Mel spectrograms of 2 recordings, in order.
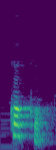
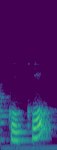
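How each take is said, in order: First: The stress is on the first syllable. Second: The stress is on the last syllable. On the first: The speaker calls it right. "mais coco" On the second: The speaker calls it wrong. "on ne met pas l'accent sur la dernière syllabe"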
